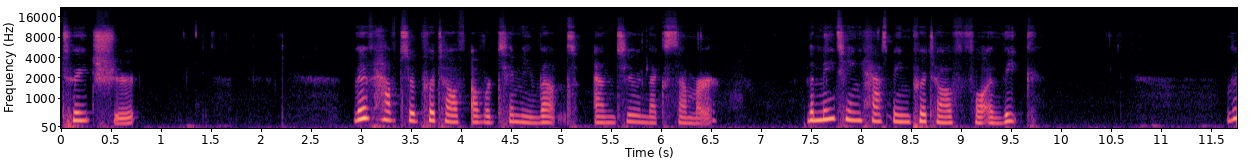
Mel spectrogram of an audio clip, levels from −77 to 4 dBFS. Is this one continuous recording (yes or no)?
no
